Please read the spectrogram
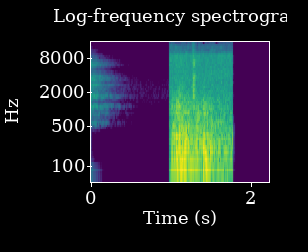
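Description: A short burst of noisy rumble, heaviest in the low end, starting about a second in after a silence and cut off abruptly under a second later.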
